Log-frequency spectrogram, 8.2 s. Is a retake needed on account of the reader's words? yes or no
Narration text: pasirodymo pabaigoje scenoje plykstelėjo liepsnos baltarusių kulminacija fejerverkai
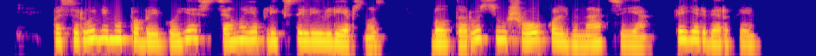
yes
